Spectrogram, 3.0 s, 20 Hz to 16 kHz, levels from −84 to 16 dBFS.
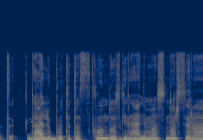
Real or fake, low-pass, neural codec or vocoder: real; 9.9 kHz; none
